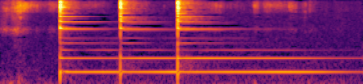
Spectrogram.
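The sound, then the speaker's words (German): A thin-walled, light Zalto Josephinenhütte universal wine glass, held in the hand, is tapped three times in quick succession, each bright clink leaving a clear, sustained ring that lingers and slowly fades in the quiet. “Zalto Josephinenhütte Universalglas, was ich hier in der Hand habe, ihr habt wirklich das Gefühl, ihr habt den Wein in der Hand.”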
